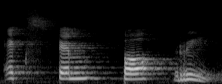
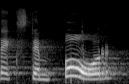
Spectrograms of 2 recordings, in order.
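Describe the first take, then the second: First: The word ends in 'puh-ree' with a final vowel. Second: The word ends in 'por' with no final vowel. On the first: The speaker calls it right. "And it's pa and re" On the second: The speaker calls it wrong. "it's not por, guys. So, it's not extempore"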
